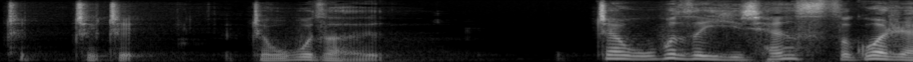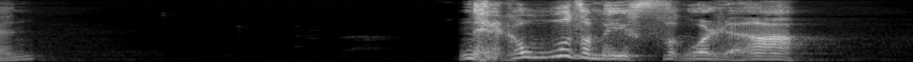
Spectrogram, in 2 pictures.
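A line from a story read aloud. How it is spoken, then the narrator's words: Stammering couple. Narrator (Chinese): 两夫妻俩支支吾吾的说出了一句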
